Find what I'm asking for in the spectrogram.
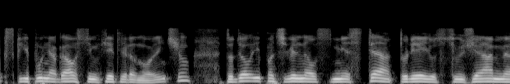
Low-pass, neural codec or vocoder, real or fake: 5.4 kHz; codec, 16 kHz, 2 kbps, FreqCodec, larger model; fake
